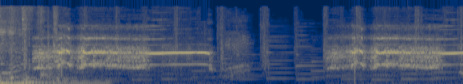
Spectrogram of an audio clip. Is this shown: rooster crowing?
yes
